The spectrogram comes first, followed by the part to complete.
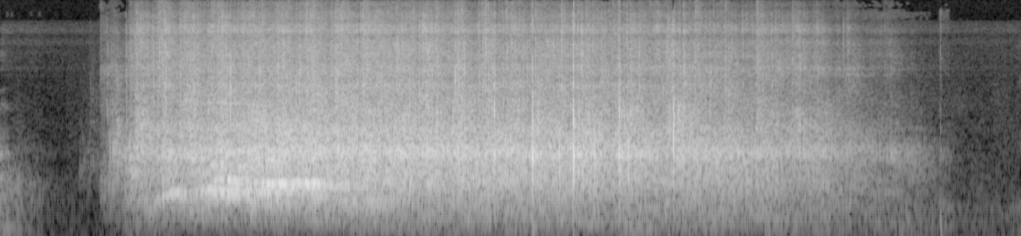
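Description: Audience applauding: the clapping starts about a second in, swells quickly, then slowly fades away before the end, with a few single loud claps standing out in the middle.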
